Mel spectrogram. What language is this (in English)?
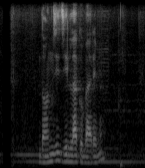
Nepali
